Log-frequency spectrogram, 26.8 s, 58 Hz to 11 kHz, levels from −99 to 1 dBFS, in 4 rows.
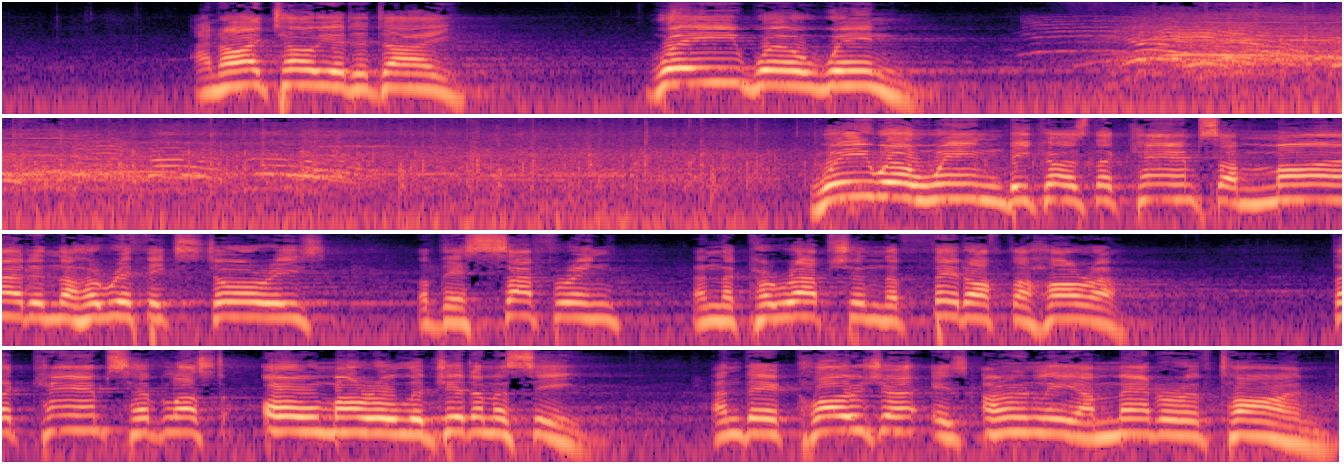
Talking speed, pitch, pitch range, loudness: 105 wpm, 220 Hz, 185-235 Hz, -16 LUFS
